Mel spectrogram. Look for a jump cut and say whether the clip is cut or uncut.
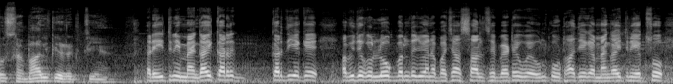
cut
